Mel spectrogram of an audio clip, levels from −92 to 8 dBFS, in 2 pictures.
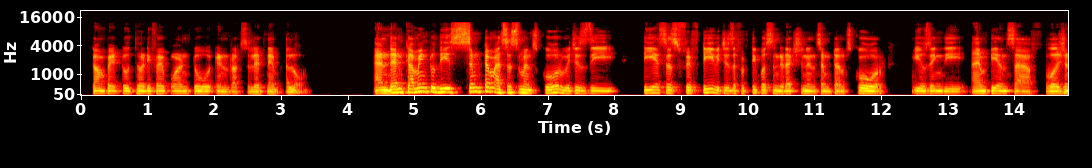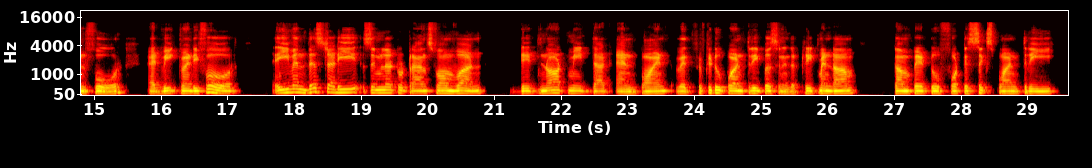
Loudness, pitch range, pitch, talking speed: -24 LUFS, 105-125 Hz, 110 Hz, 115 wpm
